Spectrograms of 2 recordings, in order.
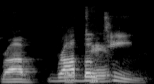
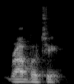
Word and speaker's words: Rob Bottin: was that, and I don't know how to pronounce his last name, even though you've already said it twice. Rob Bottin. Rob Bottin.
